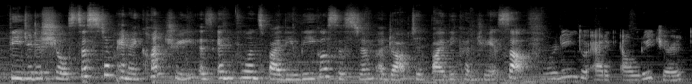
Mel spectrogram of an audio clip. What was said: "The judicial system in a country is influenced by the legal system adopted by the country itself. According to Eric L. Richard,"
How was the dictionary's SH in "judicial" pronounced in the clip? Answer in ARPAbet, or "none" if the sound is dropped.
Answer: SH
